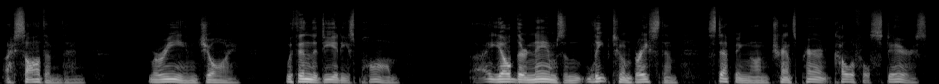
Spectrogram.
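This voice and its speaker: A man's voice: lowish voice, moderate pace, darkish tone, no echo, studio quality. A man with a stuffy nose from allergies who hosts a livestream, chatting casually and then reading a novel aloud. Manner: casual and chatty, laughs often, corrects his own misreadings. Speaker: audiobook narrator and livestream host.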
